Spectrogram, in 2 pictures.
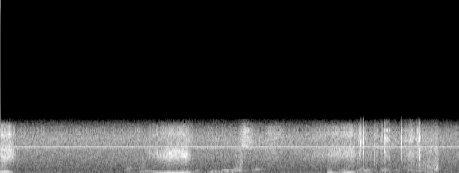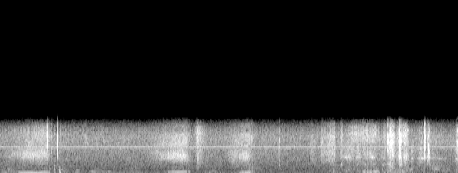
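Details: Sleeping pet cat snoring in rhythmic wheezy breaths with a faint whistle, about one breath every two to two and a half seconds, over a steady electrical hum, with a quiet spoken remark near the end.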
